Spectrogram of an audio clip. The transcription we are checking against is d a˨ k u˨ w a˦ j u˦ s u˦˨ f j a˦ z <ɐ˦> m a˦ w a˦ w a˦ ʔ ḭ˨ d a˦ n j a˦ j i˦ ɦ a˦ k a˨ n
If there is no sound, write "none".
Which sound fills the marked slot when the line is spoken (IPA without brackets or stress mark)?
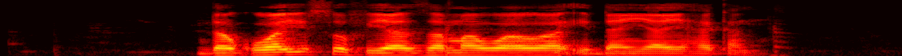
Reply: a˦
